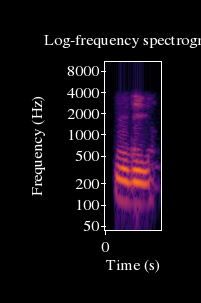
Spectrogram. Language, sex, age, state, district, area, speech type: Urdu, male, 18-30, Uttar Pradesh, Muzaffarnagar, urban, conversation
